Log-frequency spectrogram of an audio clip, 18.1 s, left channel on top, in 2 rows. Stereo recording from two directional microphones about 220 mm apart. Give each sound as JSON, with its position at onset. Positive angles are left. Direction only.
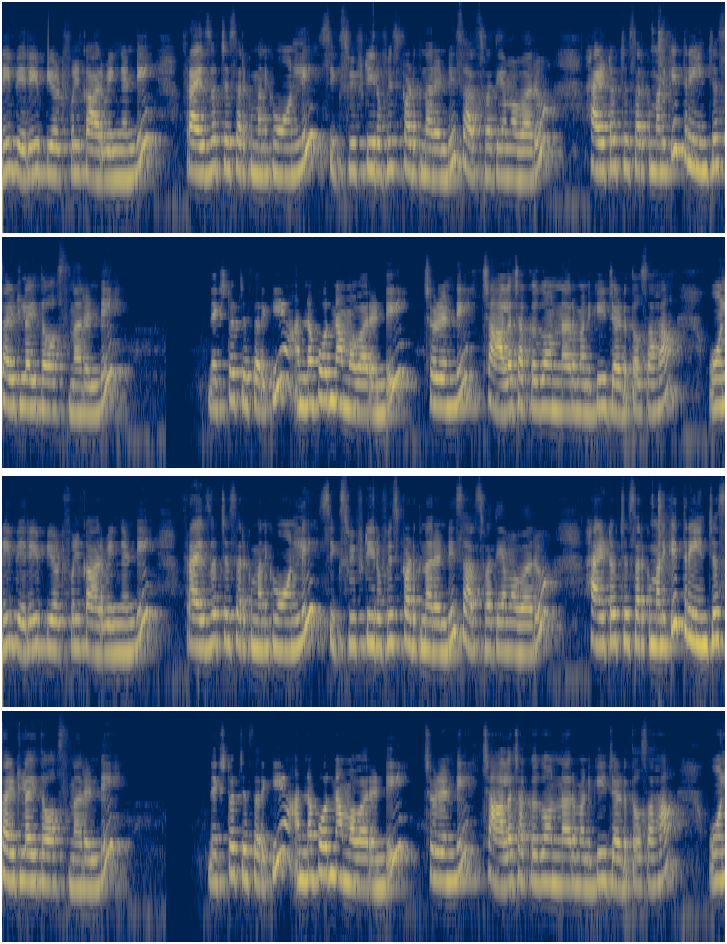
{"t": 0.0, "sound": "a woman's voice", "side_deg": 0}
{"t": 3.1, "sound": "a woman's voice", "side_deg": -15}
{"t": 6.4, "sound": "a woman's voice", "side_deg": 0}
{"t": 7.6, "sound": "a woman's voice", "side_deg": -20}
{"t": 9.9, "sound": "a woman's voice", "side_deg": 0}
{"t": 11.6, "sound": "a woman's voice", "side_deg": -15}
